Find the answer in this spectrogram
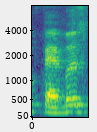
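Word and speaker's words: Pfeffer: और automatic oxygenometer को हम फेबर्स बोलते हैं, पी साइलेंट है, फेबर्स इंस्ट्रूमेंट है, और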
